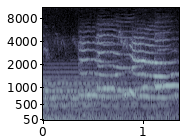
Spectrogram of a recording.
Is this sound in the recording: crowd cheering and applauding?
no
